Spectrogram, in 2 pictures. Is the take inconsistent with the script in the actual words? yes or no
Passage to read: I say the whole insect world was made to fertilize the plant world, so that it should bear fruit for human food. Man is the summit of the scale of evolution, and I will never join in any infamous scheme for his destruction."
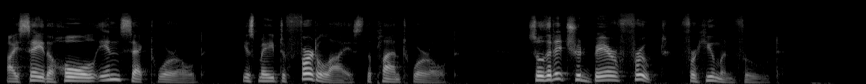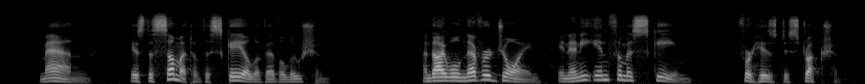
yes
